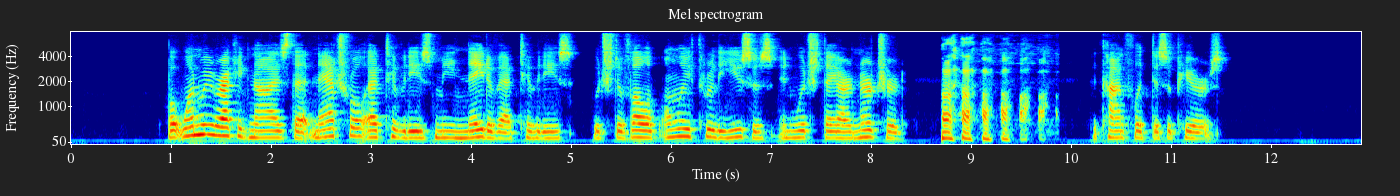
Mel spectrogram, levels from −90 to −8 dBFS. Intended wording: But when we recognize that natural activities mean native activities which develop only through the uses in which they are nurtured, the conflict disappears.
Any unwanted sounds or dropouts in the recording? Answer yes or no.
yes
